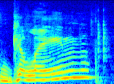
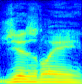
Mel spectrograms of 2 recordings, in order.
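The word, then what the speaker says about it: Ghislaine: Or you maybe want to pop in to ask Galileain? It's pronounced Jiz Lane and you know it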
